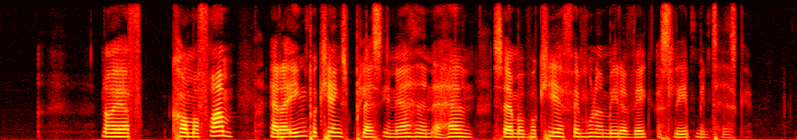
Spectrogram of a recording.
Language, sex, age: Danish, female, 18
